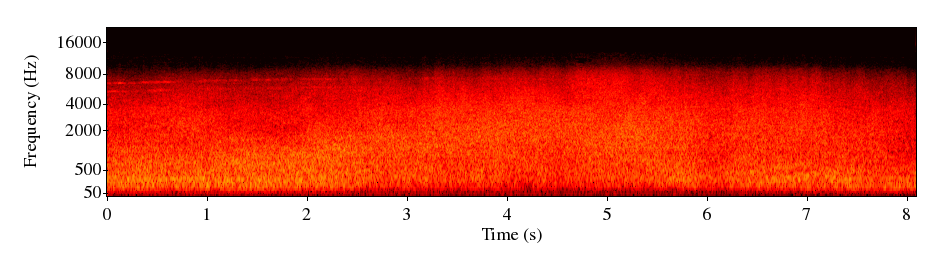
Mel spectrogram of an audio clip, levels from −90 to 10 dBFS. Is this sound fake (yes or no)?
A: yes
